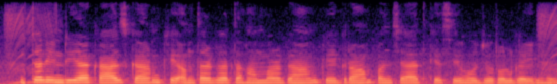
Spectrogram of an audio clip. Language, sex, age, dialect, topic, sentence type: Magahi, female, 31-35, Western, banking, statement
